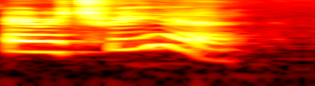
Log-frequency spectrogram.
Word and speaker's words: Eritrea: Eritrea? – Yeah.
